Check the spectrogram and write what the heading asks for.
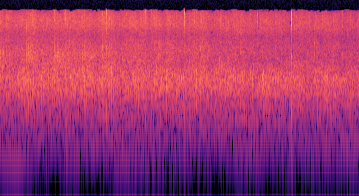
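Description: An audience at a church meeting claps steadily for a few seconds as a round of applause to Jesus for a child's life, a dense, even patter of many hands with a few sharper individual claps standing out, and no one speaking over it.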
